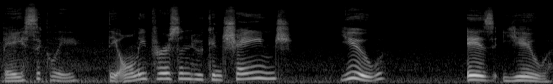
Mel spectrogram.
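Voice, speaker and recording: A woman's voice: mid-range voice, animated. Woman acting a brash tsundere delinquent, noisy background. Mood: blunt, encouraging. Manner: blunt, informal pep talk with hesitant, halting asides. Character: brash tsundere delinquent young woman, gruff but secretly caring. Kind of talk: ASMR roleplay acting, speaking directly to the listener. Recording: clear background noise, outdoor street ambience.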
